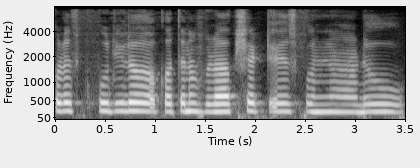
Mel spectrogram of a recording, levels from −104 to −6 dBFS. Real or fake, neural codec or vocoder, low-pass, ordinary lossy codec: fake; autoencoder, 48 kHz, 32 numbers a frame, DAC-VAE, trained on Japanese speech; 7.2 kHz; none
